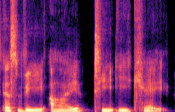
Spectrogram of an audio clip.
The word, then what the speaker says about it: Svitek: They did have one guitarist exit the band, and the replacement was Louis Svitek. Sorry for the pronunciation. It's Svitek.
